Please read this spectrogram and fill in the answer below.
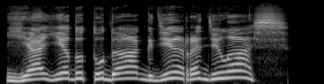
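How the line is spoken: Shouted. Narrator (Russian): крикнула

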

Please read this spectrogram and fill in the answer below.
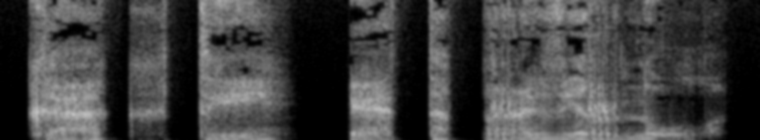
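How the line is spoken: Very quiet, grandfather. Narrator (Russian): спросил дедушка очень-очень тихо

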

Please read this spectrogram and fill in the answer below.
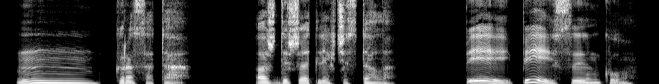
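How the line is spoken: Old woman's changed voice. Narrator (Russian): Совсем другим голосом произнесла бабка Стефа

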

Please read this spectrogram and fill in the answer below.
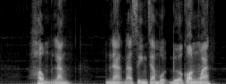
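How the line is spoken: Loud laughter. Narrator (Vietnamese): Diệp Hàng cười lớn

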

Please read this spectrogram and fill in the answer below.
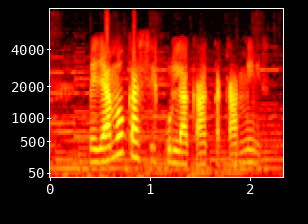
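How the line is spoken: Plain. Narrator (Spanish): contestó este

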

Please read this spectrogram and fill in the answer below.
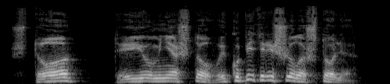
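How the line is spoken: Rude question. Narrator (Russian): Уже грубо спросил Дима

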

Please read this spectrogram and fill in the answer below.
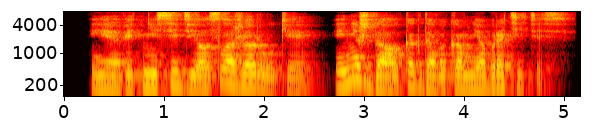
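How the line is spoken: Plain. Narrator (Russian): сказал Аидос

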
